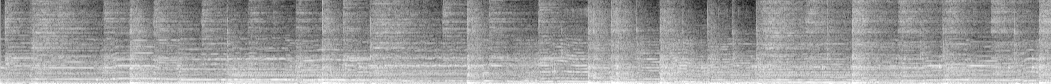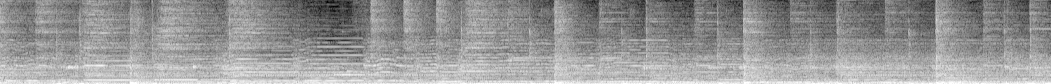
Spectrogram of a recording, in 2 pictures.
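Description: Electric guitar playing a lead solo, with held notes that bend and waver between quicker runs, over a rock backing track of drums and bass.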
